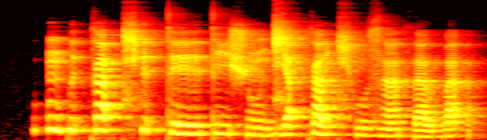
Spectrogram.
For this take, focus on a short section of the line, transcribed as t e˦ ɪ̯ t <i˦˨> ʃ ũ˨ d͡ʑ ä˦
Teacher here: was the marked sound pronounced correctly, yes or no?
yes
